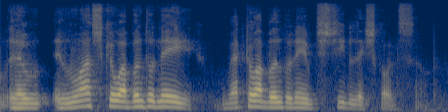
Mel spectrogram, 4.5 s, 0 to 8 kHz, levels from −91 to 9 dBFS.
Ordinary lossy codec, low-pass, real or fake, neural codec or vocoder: none; 7.2 kHz; fake; codec, 16 kHz in and 24 kHz out, 0.6 kbps, FocalCodec, streaming, 2048 codes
